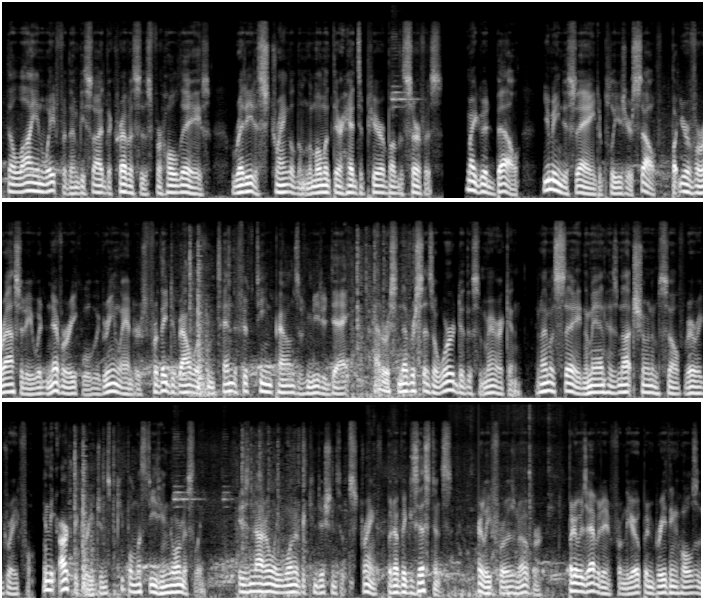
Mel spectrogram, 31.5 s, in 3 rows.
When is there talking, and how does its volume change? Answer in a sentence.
The talking can be heard from 0.1 to 31.4 s, at a steady volume.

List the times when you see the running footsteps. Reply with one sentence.
You can't hear the running footsteps here.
